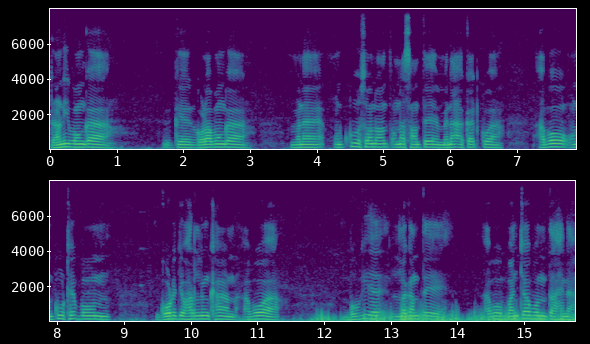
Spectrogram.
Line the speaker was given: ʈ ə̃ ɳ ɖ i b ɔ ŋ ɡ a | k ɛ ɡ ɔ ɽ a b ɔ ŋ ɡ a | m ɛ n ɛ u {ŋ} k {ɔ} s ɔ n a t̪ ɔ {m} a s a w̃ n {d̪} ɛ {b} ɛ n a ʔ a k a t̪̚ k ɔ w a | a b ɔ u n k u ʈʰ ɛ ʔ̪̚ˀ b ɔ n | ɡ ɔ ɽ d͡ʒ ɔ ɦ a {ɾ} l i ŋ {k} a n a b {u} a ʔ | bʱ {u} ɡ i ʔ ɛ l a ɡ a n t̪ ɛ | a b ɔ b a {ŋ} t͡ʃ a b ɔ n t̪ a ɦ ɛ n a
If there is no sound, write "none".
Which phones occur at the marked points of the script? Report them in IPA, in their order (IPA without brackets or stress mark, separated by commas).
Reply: n, u, n, t̪, m, ɾ, kʰ, ɔ, u, ɲ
